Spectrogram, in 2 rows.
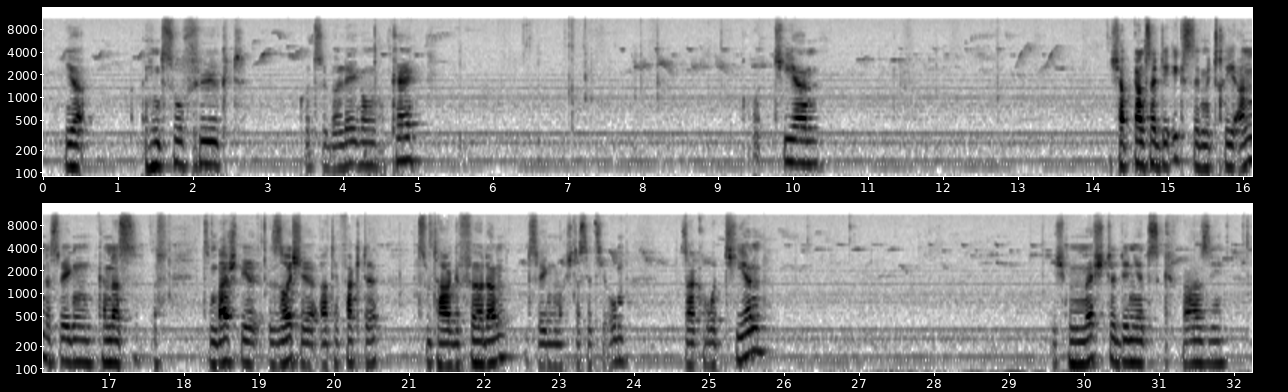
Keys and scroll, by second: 18.5 ctrl+z, 19.1 ctrl+y, 20.0 ctrl+y, 31.8 x.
